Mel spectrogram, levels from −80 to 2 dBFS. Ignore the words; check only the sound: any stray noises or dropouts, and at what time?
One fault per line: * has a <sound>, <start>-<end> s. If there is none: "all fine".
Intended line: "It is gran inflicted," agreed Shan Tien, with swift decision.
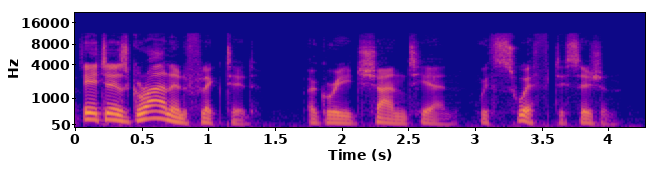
all fine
